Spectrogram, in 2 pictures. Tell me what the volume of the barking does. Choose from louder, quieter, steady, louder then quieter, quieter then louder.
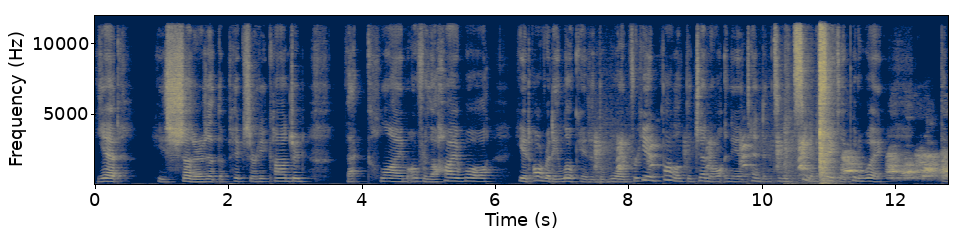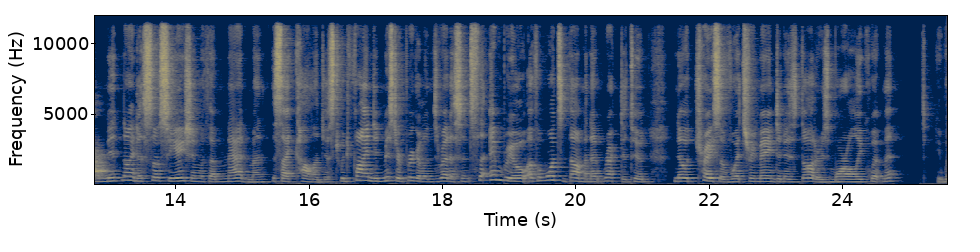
quieter then louder.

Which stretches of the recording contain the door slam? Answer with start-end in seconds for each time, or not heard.
10.3-11.2.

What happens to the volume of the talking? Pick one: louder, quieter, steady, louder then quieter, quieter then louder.
steady.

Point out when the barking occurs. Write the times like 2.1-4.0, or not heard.
7.4-12.9.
